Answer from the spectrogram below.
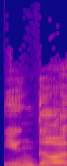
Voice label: "ying2 de2", Chinese

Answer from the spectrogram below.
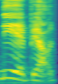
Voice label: "lie4biao3", Chinese

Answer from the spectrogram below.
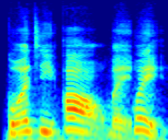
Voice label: "guo2ji4ao4wei1hui4", Chinese

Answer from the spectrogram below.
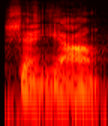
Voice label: "shen3yang4", Chinese

